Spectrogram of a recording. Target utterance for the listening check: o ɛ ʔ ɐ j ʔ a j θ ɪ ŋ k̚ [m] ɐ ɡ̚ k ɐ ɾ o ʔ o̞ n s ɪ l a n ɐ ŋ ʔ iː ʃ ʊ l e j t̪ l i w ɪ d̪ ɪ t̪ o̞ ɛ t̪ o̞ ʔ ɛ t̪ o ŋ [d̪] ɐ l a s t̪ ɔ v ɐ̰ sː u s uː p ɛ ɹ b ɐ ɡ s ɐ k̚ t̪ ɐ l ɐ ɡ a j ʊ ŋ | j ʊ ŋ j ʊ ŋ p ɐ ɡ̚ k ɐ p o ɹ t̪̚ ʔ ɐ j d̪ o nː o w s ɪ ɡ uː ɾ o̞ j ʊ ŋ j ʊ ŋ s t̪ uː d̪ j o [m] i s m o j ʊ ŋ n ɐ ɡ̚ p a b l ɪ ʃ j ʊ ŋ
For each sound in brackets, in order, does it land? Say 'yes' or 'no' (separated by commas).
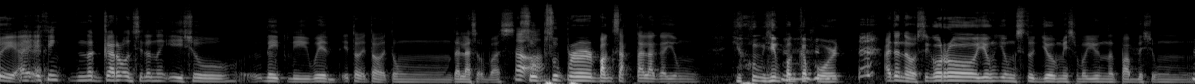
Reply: no, yes, yes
